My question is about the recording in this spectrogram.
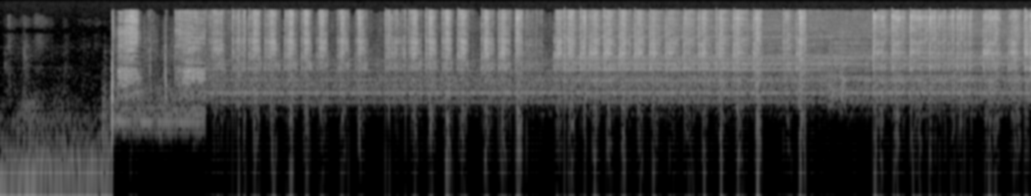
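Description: Faint, quick, repeated scraping strokes of a hand paint scraper stripping latex paint off a wooden dresser top, starting about a second in.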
